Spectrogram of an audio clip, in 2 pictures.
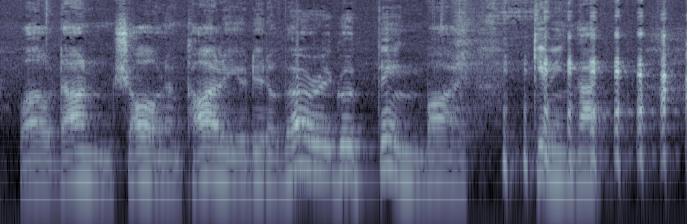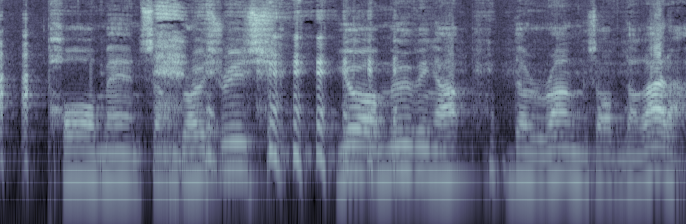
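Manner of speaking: grand, approving divine voice. Speaker imagining what God would say to them, in a God impersonation. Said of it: "it's a good impersonation".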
